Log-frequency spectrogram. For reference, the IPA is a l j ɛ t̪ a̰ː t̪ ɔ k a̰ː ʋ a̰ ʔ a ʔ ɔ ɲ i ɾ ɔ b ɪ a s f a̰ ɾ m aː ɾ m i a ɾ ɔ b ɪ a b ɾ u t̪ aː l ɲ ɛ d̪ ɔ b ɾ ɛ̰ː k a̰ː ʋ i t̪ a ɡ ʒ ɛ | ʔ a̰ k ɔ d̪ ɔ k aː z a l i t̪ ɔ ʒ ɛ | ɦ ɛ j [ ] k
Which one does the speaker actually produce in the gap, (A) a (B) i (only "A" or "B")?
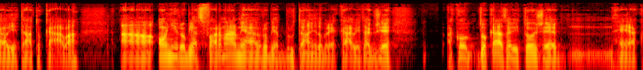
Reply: A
